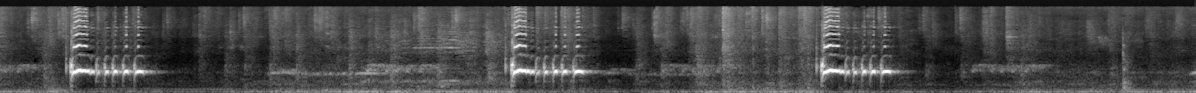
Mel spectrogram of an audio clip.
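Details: Cemani zebra dove, singing actively with a big voice and distinctive rhythm, suited as a lure: three evenly spaced phrases about every three and a half seconds, each a sharp note and a rapid string of rolling coos. Faint cooing between.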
